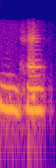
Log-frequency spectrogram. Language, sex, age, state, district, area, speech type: Santali, female, 18-30, West Bengal, Jhargram, rural, conversation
